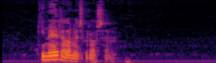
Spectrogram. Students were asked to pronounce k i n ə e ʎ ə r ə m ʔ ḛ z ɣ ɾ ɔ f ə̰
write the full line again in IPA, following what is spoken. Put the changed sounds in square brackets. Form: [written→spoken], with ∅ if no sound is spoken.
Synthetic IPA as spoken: k i n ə e [ʎ→ɾ] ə [r→l] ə m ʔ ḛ z ɣ ɾ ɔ [f→s] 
